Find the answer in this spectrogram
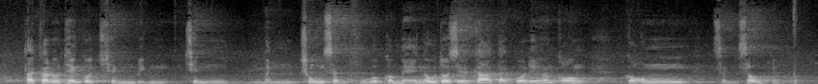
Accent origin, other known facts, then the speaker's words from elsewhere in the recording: China; 我係中國嚟嘅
